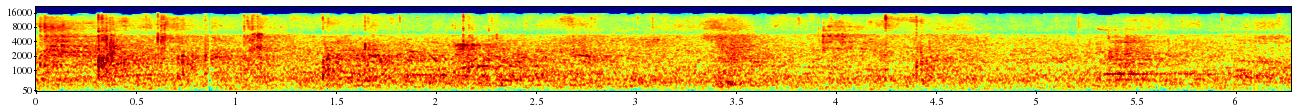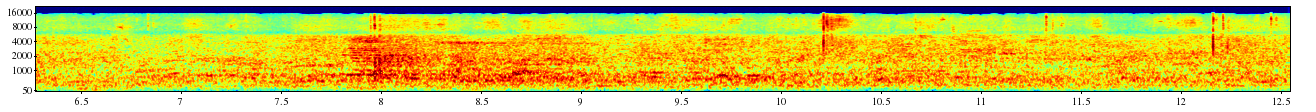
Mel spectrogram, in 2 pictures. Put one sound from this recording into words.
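A large mixed choir sings together in an echoing gym.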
